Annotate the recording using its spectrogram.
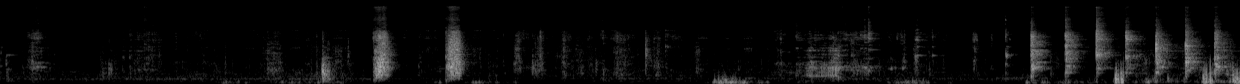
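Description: Irregular sharp knocks and clinks of bricklaying work, with ceramic bricks and a mason's trowel, thickening into a quick run of knocks near the end.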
